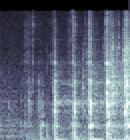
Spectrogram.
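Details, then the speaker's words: Dual-mass flywheel cutaway with centrifugal pendulum, rocked by hand: loose metallic clattering in bursts that grow louder as it moves, the pendulum weights knocking freely; sounds severe but is normal. "mit fliehkraftpendel hört sich gewaltig an ist aber in ordnung"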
